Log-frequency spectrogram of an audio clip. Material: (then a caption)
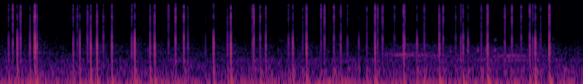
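Glass. Long pointed nails tap rapidly and irregularly on the glass screen of a small, thin, solid black smartphone lying flat and screen-up on faux fur. Each tap is a short, sharp, bright click that dies away almost instantly, over a quiet bed of steady low hum and static.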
